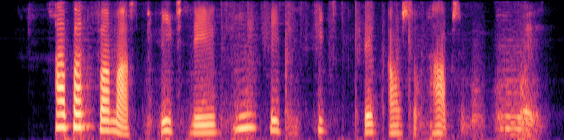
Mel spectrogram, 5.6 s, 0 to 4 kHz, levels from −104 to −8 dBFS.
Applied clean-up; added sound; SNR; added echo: neural separator model SepFormer WHAMR!.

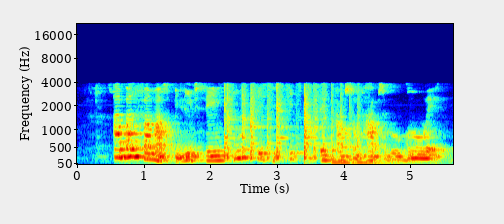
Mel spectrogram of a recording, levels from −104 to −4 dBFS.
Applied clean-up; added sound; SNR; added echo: none; Drum kit; 9 dB; reverberation time 0.7 s.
